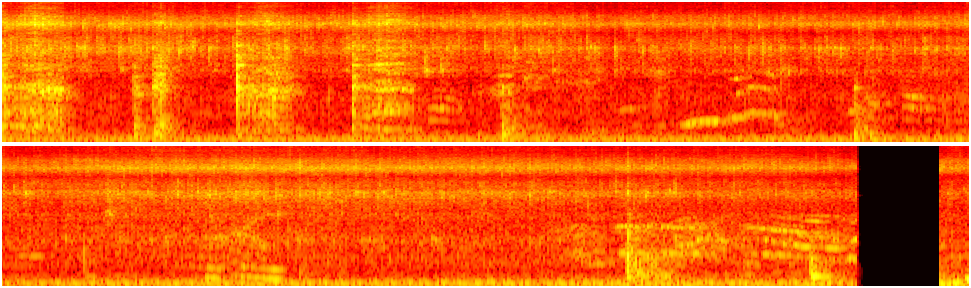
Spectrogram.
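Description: Ground yellow spice paste for a fish pindang dish fries in a pan, giving a steady close sizzle broken by scraping stirring strokes throughout.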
